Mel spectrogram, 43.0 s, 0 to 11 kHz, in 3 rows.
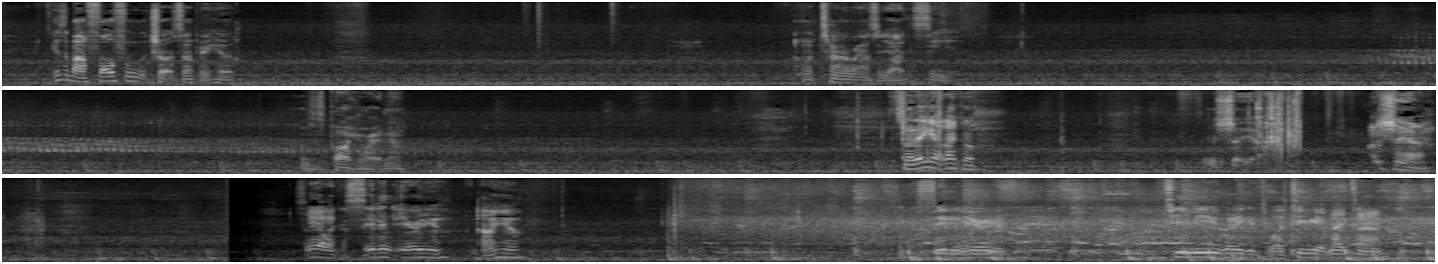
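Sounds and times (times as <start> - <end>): car engine and tyres rumbling: 0.0 - 43.0.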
